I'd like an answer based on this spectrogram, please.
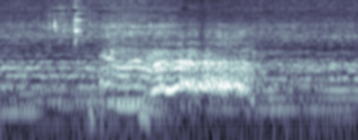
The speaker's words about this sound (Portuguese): Ou é um urso polar, ou é o maior cachorro que eu já vi. É um cachorro, pai.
